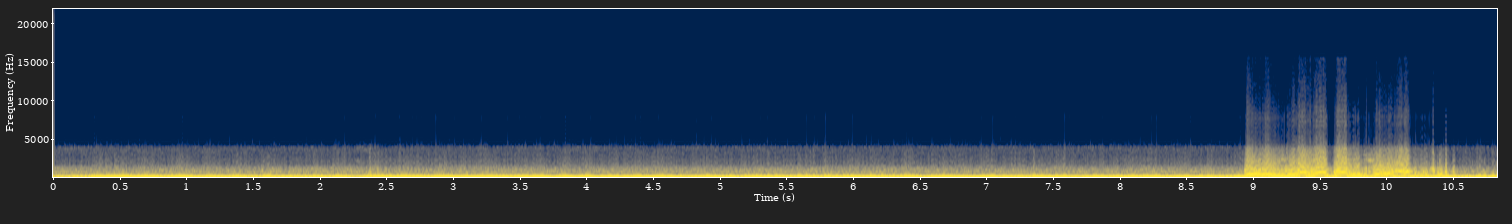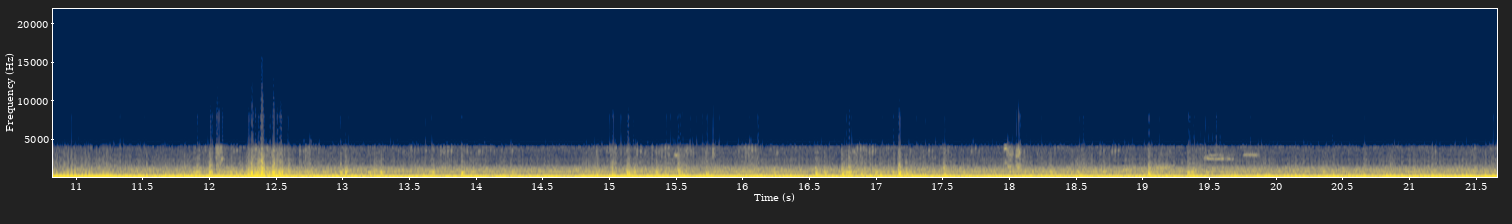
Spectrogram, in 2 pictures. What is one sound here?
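An engine idles loudly and steadily close by.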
